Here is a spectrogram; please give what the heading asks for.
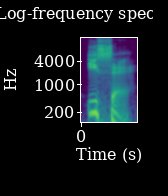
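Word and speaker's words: hice: dinner was very easy Joel's word for I did or I made is ESA which sounds kind of like easy but it's spelled HIC e but then joel looks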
